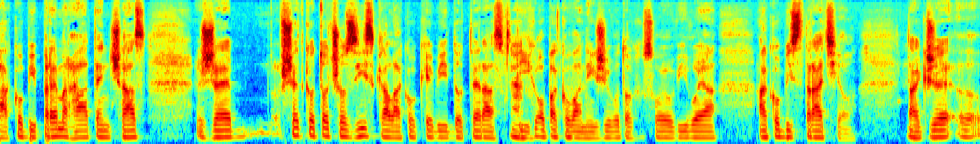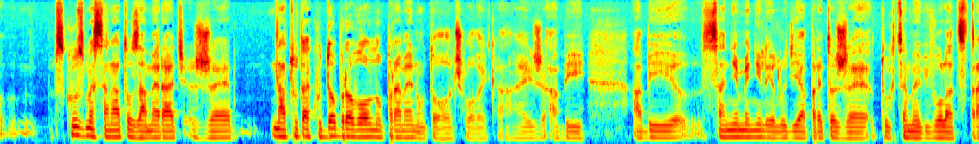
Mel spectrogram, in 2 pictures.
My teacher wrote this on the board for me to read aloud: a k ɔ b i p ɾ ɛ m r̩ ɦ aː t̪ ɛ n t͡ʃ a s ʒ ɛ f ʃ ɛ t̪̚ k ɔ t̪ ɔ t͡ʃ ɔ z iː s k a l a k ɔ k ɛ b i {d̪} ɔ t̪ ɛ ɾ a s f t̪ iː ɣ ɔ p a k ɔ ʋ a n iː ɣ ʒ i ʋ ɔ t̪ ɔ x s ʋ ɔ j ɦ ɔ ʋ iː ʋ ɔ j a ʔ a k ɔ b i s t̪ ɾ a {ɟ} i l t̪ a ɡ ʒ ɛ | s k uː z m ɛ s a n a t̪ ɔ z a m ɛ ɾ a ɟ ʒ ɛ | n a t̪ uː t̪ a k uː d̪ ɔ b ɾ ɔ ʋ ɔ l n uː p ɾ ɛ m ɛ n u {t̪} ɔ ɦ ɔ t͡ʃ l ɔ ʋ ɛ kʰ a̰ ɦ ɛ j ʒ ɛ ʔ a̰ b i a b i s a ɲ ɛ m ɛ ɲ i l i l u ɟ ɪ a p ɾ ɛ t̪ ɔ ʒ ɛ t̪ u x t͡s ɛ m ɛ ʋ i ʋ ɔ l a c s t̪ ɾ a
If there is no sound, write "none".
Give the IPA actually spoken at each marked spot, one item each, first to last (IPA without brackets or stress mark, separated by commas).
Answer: d̪, c, t̪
